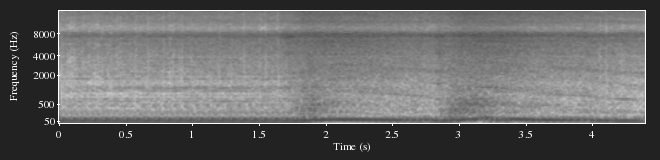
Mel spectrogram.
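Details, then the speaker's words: Subaru STI partway through a Cobb SF intake install: steady smooth idle, then two quick throttle blips rising and falling cleanly with a deeper intake note; everything sounds fine. "Alrighty, well, we're partway on. Everything sounds fine. Just a little rev, just a little one."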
